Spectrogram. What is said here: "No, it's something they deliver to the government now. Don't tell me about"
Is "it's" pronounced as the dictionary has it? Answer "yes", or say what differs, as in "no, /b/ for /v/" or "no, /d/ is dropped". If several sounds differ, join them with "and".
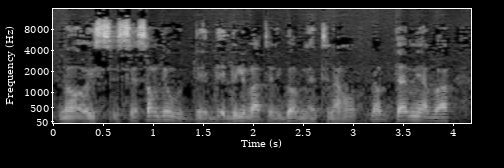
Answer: no, /s/ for /t/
